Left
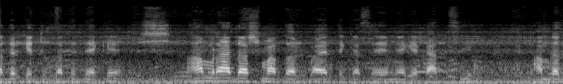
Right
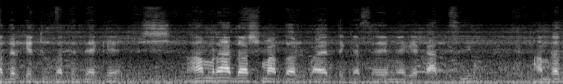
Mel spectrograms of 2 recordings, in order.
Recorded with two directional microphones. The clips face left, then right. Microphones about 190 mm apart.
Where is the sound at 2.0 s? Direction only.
15° left (ahead or behind).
